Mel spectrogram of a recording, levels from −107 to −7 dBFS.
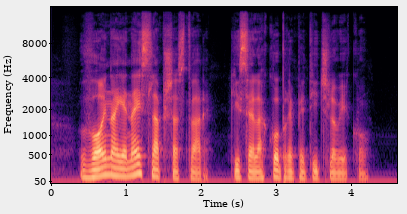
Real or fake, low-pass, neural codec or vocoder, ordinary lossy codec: real; 14.4 kHz; none; none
